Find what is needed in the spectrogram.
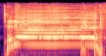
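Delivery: high, loud showy cry; mock gleeful reveal. Hank revealing himself behind the judges, mock gleeful. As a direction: sing out proudly, smiling, as a comic imitation. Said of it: "he's smiling and he's just like".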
